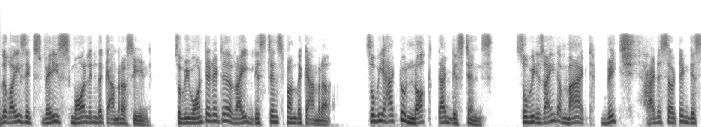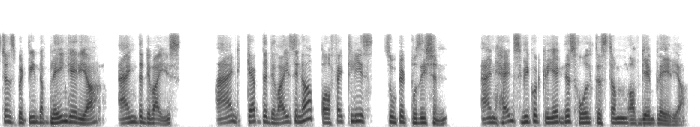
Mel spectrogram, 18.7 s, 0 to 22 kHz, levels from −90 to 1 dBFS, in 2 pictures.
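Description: No faults are audible anywhere in the speech.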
